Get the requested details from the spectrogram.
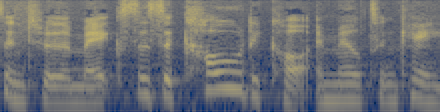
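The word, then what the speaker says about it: Caldecotte: There's a codicott in Milton King. Coldott. You see, you get very confused if you say kodicott cuz people think you mean cold.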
